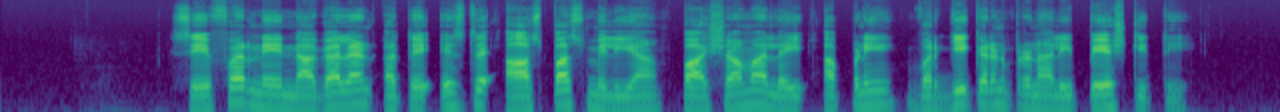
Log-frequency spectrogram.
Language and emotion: Punjabi, neutral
